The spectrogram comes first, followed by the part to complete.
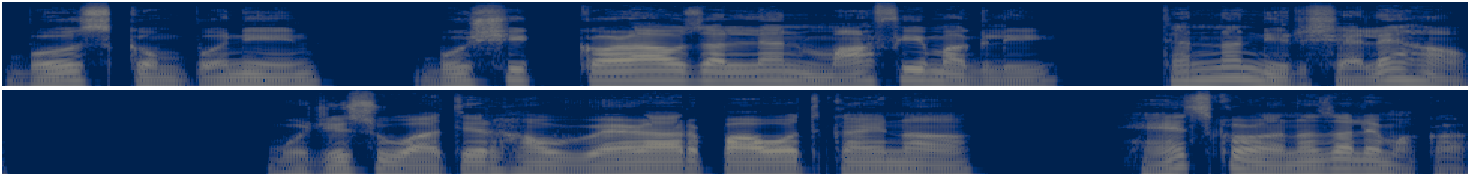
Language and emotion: Goan Konkani, sad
